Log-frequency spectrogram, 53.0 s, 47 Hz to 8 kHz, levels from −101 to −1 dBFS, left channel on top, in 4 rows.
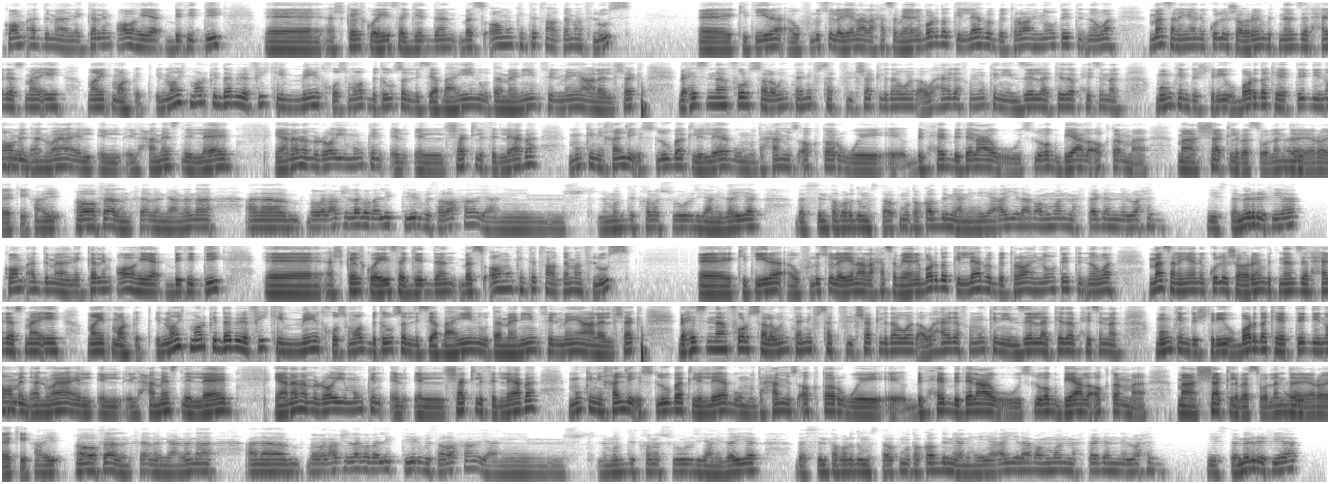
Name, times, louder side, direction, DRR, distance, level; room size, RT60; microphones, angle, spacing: voice 1, 0.0-6.2 7.0-40.1, right 5 dB, 55° right, 0.4 m, -33 dB
voice 2, 26.5-26.8 39.3-39.6 40.1-51.4 51.8-52.7, equal, 5° left, 0.5 m, -36 dB
3.3 x 2.1 x 2.5 m
head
